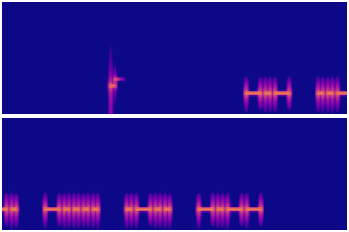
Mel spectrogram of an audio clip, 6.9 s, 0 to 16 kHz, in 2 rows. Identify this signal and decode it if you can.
Morse code, heard as a keyed tone, about 25 wpm, spaced as for 18 wpm, 700 Hz. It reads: KF6LY
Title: USA Call Signs - 5 Characters - 2x Character Spacing - 25wpm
